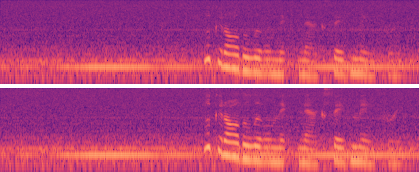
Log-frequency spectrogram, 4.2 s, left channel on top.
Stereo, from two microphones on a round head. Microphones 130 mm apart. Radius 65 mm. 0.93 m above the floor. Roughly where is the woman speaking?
Right.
